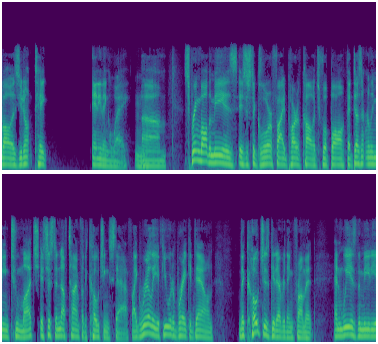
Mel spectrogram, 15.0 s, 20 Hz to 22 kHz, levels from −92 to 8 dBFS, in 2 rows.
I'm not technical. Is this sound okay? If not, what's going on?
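Yes, the sound is technically fine, with no glitches, dropouts or distortion, and it has the slightly narrow quality of an online call, since the call connection keeps the sound only up to about 8 kHz.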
